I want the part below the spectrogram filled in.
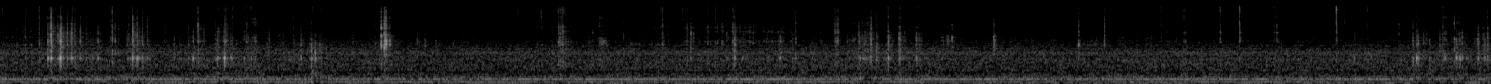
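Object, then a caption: Bar of soap scraped with a metal blade. A solid, hard, dry white bar of soap held in the hand is scraped and carved with a metal utility blade, peeling off flakes. Quiet, crisp scrapes and bright crackling ticks come throughout, loudest near the start and around four seconds. A faint steady low hum sits underneath.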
